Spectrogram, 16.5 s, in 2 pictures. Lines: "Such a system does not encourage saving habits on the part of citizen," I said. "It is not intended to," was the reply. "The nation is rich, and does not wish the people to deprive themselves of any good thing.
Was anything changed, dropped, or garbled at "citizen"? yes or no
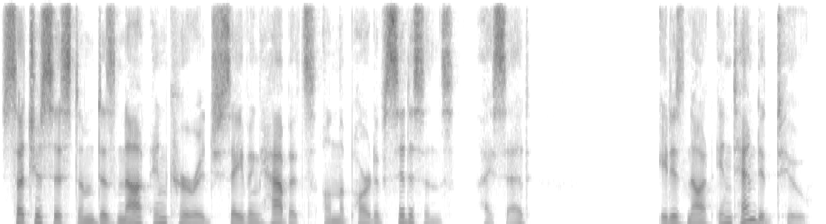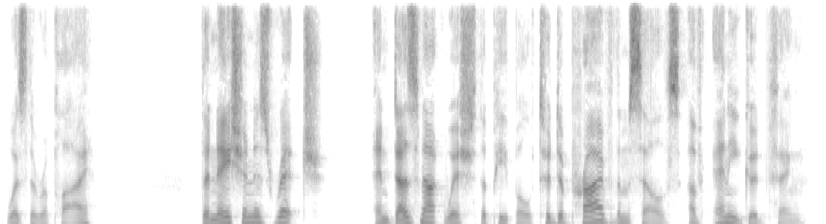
yes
